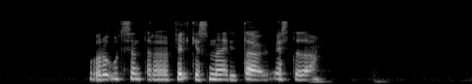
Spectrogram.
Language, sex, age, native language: Icelandic, female, 30-39, Icelandic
